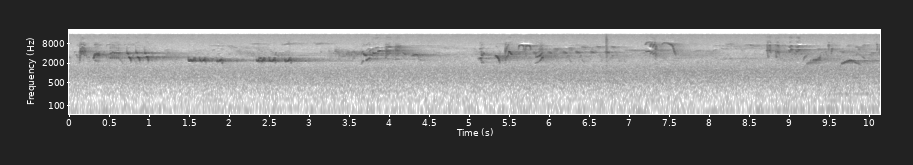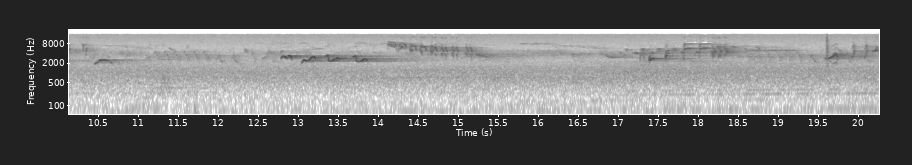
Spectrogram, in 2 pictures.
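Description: Forest ambience: many birds chirping and whistling in short calls throughout, over a steady background hiss.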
